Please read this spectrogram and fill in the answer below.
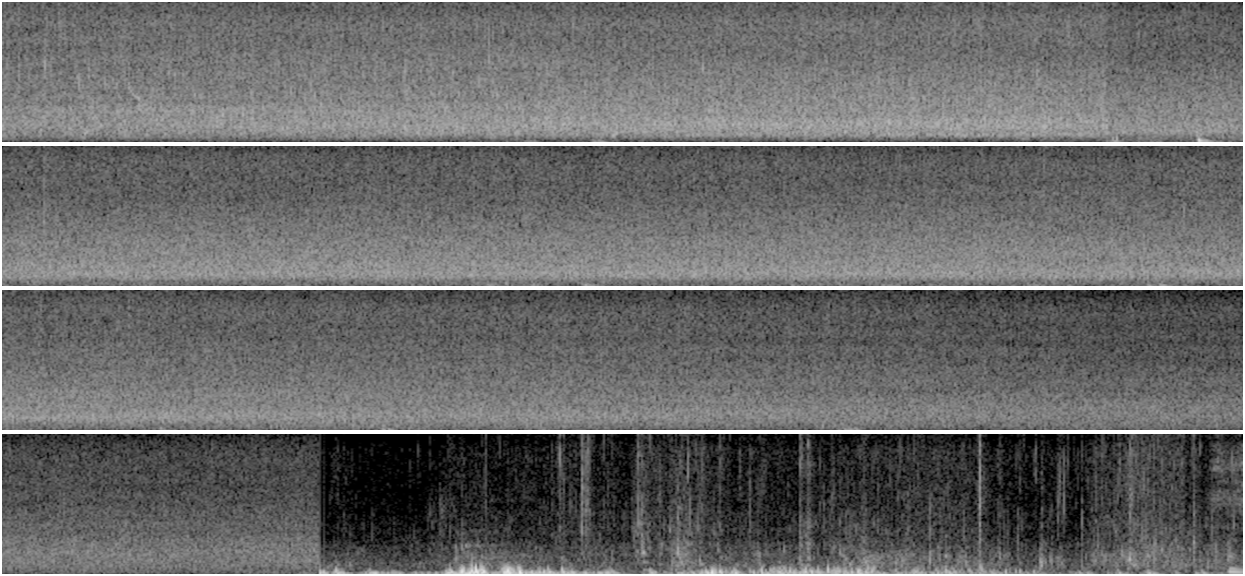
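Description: Steady rush of a mountain creek flowing over rocks. About twenty seconds in, it gives way to gusts of wind buffeting the microphone.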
